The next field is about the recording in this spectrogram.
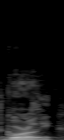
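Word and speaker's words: Goerli: on the track as grelly test merge success i think it's finalized girly girly grelly let us know in chat how that's pronounced but i'm pretty sure it's gourly yes yes a lot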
